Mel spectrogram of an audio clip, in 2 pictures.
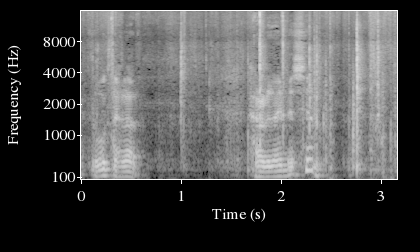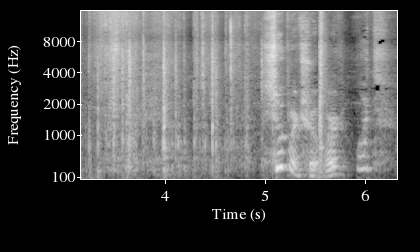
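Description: Paper crinkles and rustles as a folded leaflet is opened by hand.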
